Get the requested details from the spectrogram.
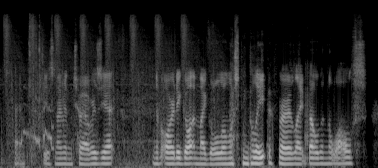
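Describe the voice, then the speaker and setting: Noticeable background noise surrounds a man's voice. He speaks at medium pitch in a monotone, flat way. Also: moderate pace. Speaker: gaming streamer. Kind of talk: let's play commentary. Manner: slurred, sounds drunk. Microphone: mic software issues.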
